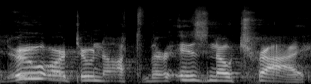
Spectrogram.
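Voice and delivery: low, slow Yoda voice, pausing between words; playful Yoda imitation, dropped low and drawn out. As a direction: croak it out slow like the little Jedi master. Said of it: "It's my Yoda impression".

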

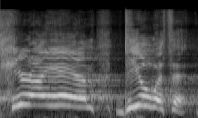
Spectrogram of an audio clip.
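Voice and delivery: slow, loud defiant proclamation; booming slow declaration; defiant shout. Acted. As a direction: let truth shout at you, unbending. Truth personified speaking defiantly.

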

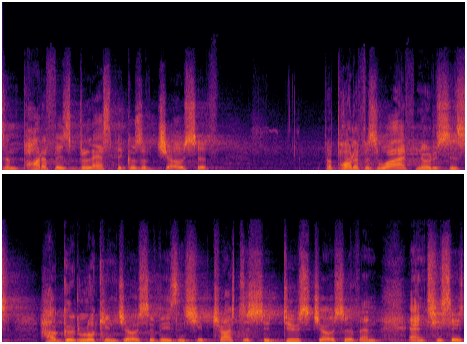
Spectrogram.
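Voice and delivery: ordinary delivery

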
